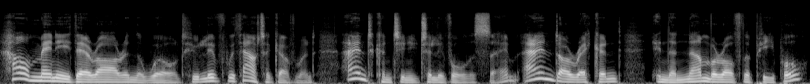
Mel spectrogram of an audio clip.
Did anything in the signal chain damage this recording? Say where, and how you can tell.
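No, nothing audible here points to damage at any stage between capture and playback.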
